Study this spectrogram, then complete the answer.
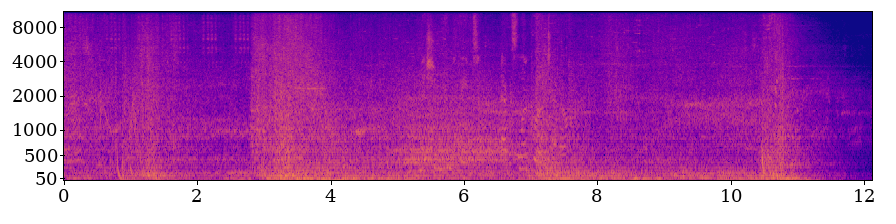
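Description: Electric crackling rumbles loudly as a mission ends.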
